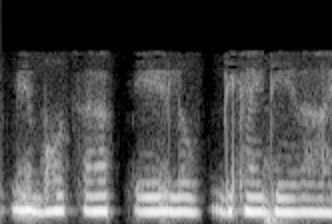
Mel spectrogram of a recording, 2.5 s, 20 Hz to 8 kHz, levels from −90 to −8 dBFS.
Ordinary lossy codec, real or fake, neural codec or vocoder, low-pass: AAC, 16 kbps; real; none; 7.2 kHz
